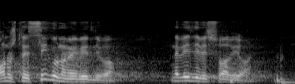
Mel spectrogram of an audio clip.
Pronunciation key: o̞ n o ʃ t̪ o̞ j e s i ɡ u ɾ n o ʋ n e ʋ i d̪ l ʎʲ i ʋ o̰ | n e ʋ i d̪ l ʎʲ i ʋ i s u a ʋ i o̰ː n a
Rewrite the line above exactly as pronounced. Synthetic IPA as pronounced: o̞ n o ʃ t̪ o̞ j e s i ɡ u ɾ n o n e ʋ i d̪ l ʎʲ i ʋ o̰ | n e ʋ i d̪ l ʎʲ i ʋ i s u a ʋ i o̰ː n i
